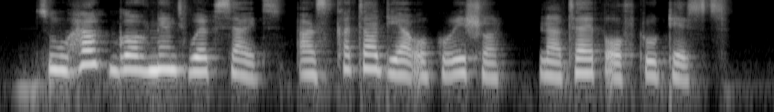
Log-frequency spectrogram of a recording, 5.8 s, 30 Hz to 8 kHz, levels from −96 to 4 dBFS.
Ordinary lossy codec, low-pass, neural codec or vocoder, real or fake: none; none; codec, 16 kHz, 1 kbps, FunCodec, trained on LibriTTS, 50 frames a second; fake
